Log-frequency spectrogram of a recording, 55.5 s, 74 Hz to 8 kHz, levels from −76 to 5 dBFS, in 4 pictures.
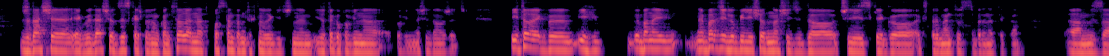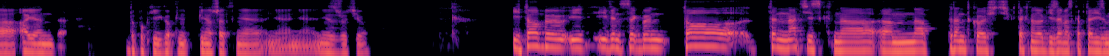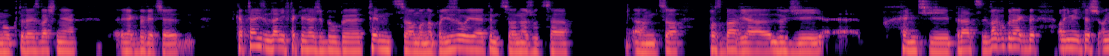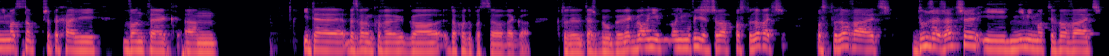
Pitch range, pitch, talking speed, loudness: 110-140 Hz, 120 Hz, 125 wpm, -27 LUFS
